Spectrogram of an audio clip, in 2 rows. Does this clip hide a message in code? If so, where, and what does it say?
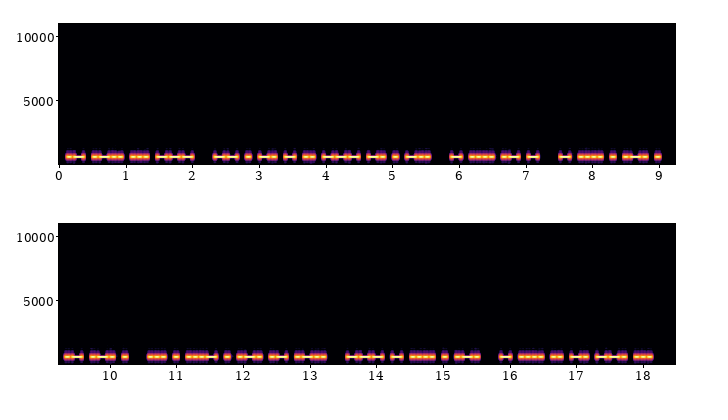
Yes: Morse code from 0.2 to 18.2 s, heard as a keyed tone, about 25 wpm, 600 Hz. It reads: ALSO MENTIONED THAT THERE ARE SEVERAL OTHER THINGS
